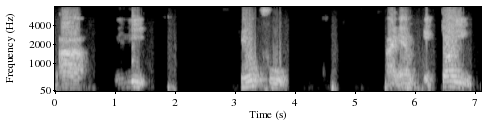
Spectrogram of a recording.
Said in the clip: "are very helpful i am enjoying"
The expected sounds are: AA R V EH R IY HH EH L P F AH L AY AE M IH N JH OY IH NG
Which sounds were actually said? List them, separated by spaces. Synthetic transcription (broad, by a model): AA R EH L IY HH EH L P F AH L AY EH M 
